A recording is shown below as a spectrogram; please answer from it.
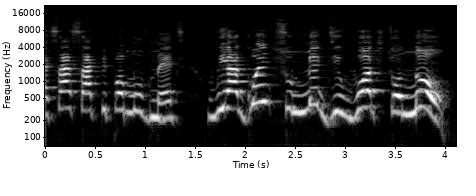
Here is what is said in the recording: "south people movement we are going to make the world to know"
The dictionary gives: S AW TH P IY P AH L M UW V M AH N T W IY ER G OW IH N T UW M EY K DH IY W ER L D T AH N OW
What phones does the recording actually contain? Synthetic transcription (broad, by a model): S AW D P IY P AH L M UW V M AH N T W IY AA G OW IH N T UW M EY K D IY W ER D T AH N OW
